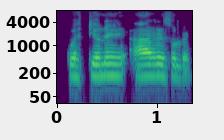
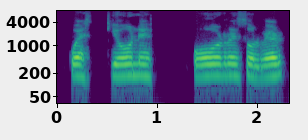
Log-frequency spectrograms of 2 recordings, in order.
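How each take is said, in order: First: Said in the usual way. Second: "por" drawn out and rising, the whole phrase slowed right down; very slow, stressing por. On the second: Shown as a demonstration. Teacher correcting the class, very slow with por rising. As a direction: spell it out slowly, lifting por. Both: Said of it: "tiene que ser".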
